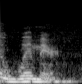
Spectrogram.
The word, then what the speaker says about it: Ymir: I always say Wimir. I've heard the Y pronounced as a Y and as an I.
